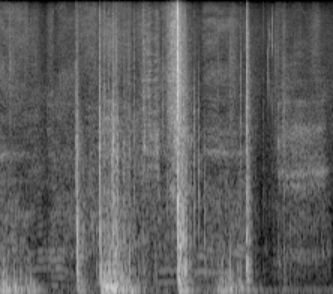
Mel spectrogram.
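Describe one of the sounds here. Plastic boxes knock and clatter as a hand handles them.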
